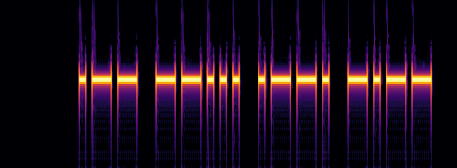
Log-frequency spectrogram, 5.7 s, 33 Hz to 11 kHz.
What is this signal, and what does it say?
Morse code, heard as a keyed tone, about 15 wpm, 700 Hz. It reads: W7PY
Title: USA Call Signs - 4 Characters - 15wpm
